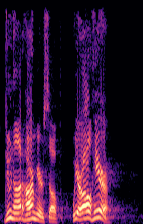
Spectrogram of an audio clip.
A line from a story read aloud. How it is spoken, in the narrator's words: Paul cried with a loud voice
